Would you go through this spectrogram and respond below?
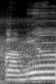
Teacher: Nah, wa min, nah nun mati ketemu shin lagi, ikhfa ausat lagi. Samar-samarnya tingkatnya pertengahan, ikhfa ausat.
